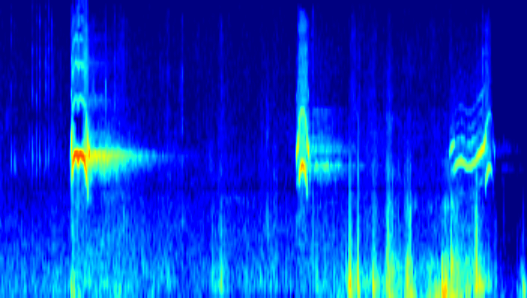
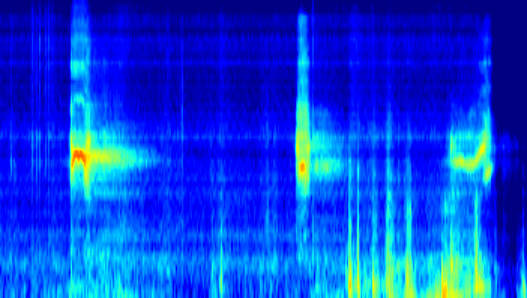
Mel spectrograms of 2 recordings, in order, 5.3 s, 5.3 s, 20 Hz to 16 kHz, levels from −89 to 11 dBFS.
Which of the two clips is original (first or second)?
first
